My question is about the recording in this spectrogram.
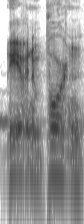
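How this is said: It is said in a put-on imitated character voice.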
